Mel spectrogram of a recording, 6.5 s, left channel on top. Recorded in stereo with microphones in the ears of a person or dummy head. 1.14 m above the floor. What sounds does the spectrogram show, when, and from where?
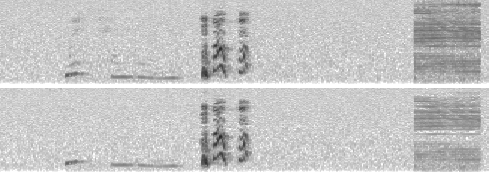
0.9 s a child speaking: 55° left (ahead or behind)
2.7 s a giggle: 5° right (ahead or behind)
5.5 s a buzzer: 50° left (ahead or behind)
